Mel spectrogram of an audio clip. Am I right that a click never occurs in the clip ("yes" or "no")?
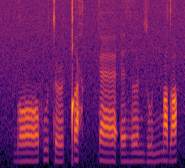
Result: no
